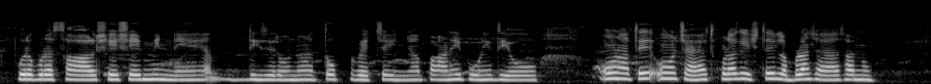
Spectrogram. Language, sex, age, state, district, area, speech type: Dogri, female, 18-30, Jammu and Kashmir, Samba, rural, spontaneous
